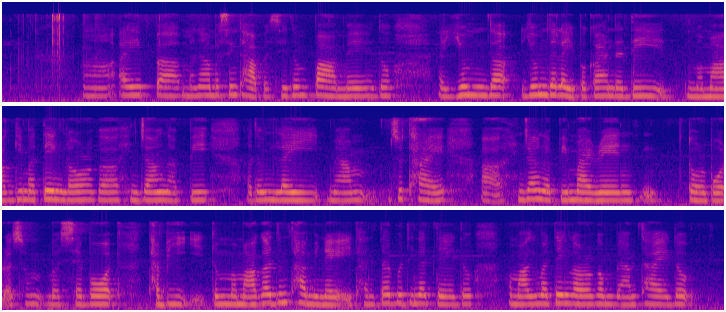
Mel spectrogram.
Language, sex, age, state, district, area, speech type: Manipuri, female, 18-30, Manipur, Imphal West, rural, spontaneous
